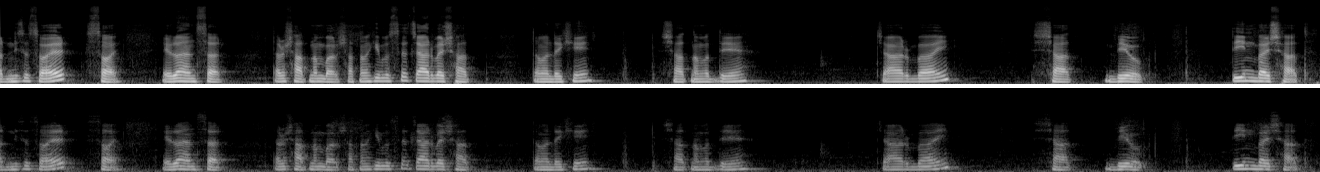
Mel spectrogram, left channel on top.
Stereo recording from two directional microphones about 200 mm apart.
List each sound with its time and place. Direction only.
0.0 s speech: 60° left (ahead or behind); by 2.2 s 40° left (ahead or behind)
2.7 s speech: 55° left (ahead or behind)
8.7 s speech: 55° left (ahead or behind)
12.3 s speech: 60° left (ahead or behind)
